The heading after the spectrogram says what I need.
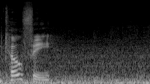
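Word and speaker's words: Ko-fi: can support me on kofi you know it's pronounced like no fee that's what they say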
